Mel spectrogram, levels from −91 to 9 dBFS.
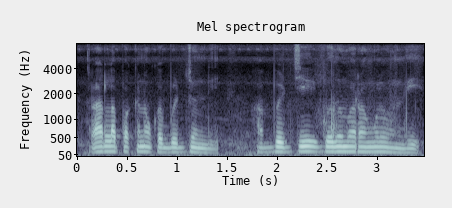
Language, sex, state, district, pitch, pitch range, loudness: Telugu, male, Telangana, Hyderabad, 125 Hz, 115-130 Hz, -17 LUFS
